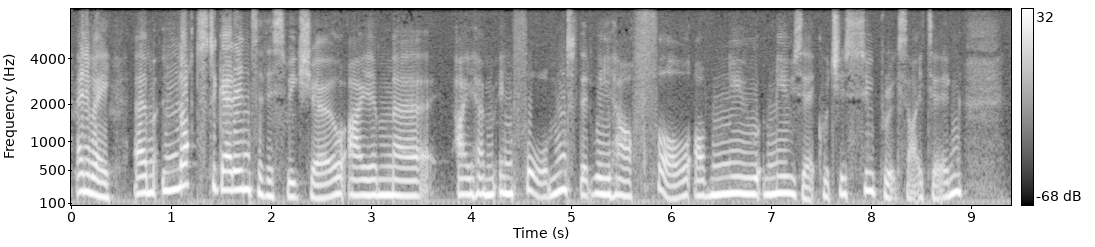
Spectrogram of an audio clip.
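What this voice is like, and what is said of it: Posh-sounding speech. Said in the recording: “speaking so posh”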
